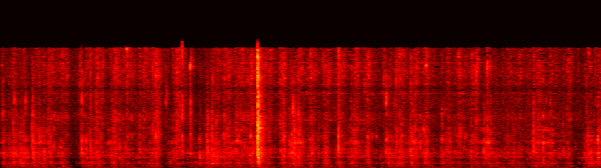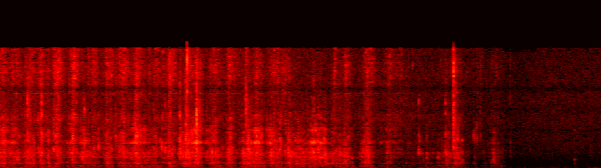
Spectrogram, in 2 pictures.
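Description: A wooden yarn swift spins and rattles steadily.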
